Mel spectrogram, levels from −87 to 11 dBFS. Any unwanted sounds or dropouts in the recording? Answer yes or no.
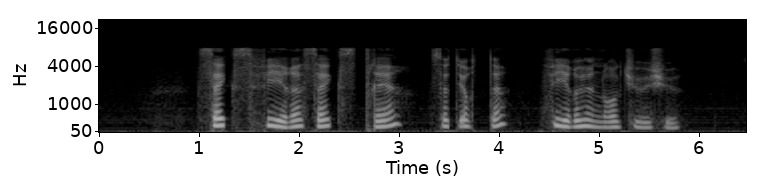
no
